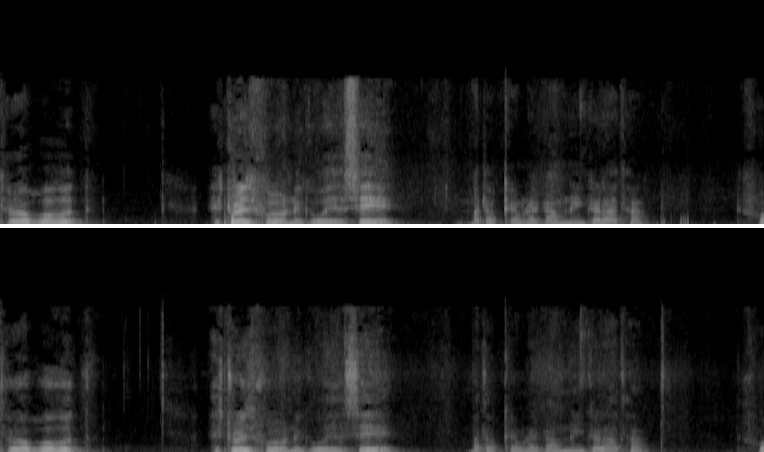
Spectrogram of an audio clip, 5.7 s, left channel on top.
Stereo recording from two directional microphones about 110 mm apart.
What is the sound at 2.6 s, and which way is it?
Speech, 20° right (ahead or behind).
